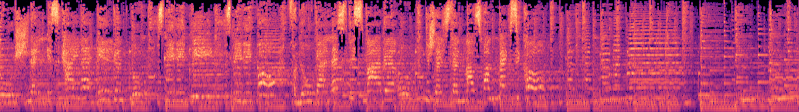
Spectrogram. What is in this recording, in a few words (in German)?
ringtones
